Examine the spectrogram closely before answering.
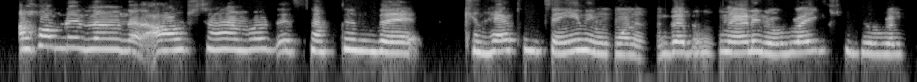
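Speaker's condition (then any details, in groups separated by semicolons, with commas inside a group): Cerebral palsy; mild form; speech most affected area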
